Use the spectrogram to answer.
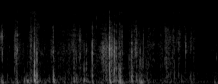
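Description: Card being taken out and unfolded after arriving with a delivered Valentine's Day wine, heard as quiet paper crinkling and tearing in a series of short, uneven rustles.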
